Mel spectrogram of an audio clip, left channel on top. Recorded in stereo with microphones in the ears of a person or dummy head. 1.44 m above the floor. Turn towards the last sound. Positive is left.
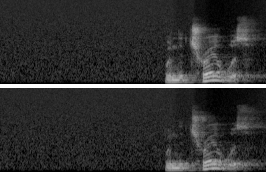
turn(degrees=25)  # may be behind; listen again after turning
